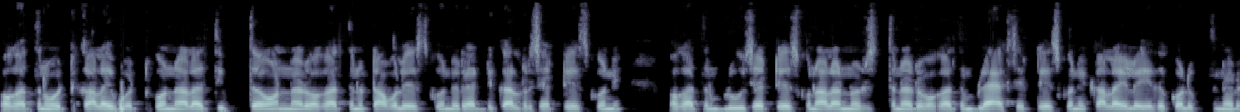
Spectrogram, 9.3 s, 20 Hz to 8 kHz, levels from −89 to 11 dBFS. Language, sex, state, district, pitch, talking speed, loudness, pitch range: Telugu, male, Andhra Pradesh, Srikakulam, 130 Hz, 175 wpm, -18 LUFS, 125-130 Hz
